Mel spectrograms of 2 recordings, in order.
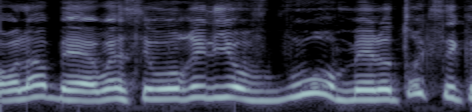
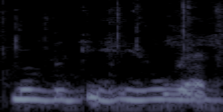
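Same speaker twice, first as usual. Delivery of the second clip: soft loving coo; tender cooing; 16 dB quieter than usual. Real, not acted. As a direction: coo it gently to a little one. Mother cooing to child.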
